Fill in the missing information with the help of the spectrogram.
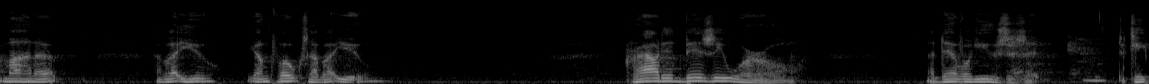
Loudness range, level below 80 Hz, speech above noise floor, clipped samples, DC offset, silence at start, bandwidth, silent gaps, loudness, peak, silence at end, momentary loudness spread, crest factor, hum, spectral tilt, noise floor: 5 LU; -62 dBFS; 29 dB; under 0.1%; under 0.1%; 0 s; 16 kHz; none; -37 LUFS; -18 dBFS; 0 s; 17 LU; 22 dB; none; -6 dB/octave; -65 dBFS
